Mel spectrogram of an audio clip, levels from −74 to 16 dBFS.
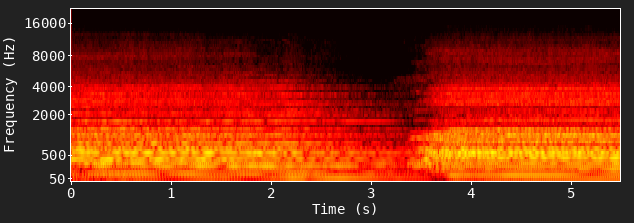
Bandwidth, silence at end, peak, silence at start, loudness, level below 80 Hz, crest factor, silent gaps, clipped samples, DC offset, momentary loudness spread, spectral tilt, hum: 13.5 kHz; 0 s; -2 dBFS; 0 s; -17 LUFS; -36 dBFS; 14 dB; none; under 0.1%; under 0.1%; 12 LU; -6 dB/octave; none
